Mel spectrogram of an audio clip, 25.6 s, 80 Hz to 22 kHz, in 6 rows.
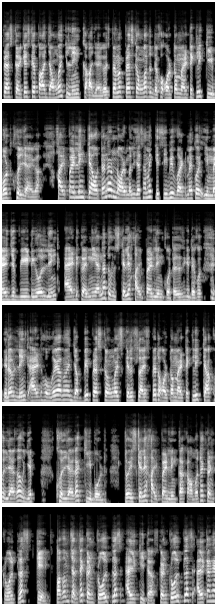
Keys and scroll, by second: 22.7 ctrl+l.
